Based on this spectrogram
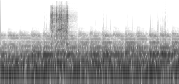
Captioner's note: photo click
